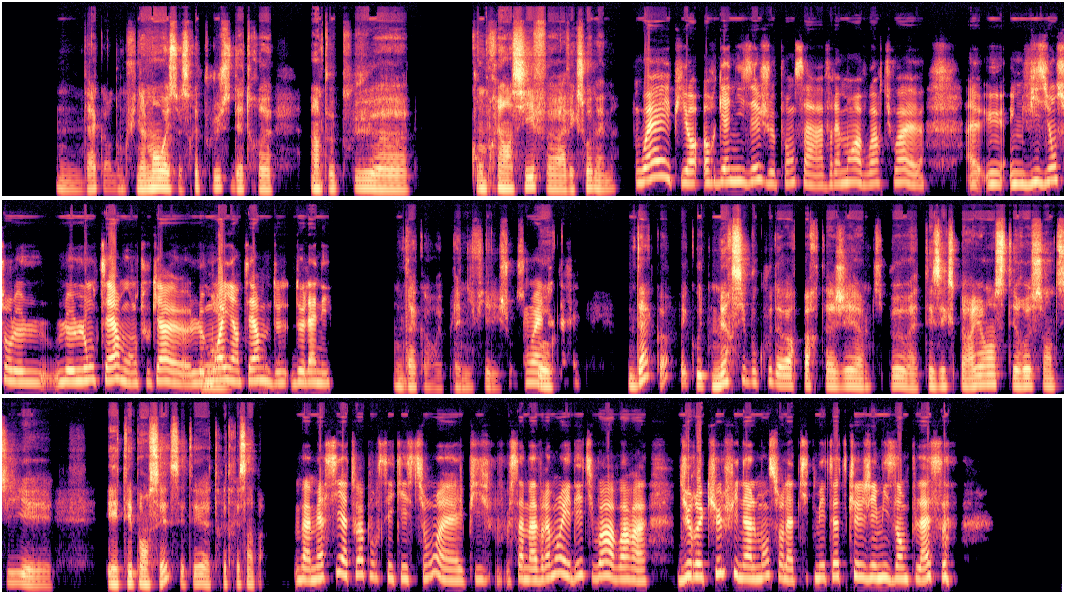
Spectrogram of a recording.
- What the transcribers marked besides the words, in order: other background noise; laughing while speaking: "place"
- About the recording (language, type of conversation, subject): French, podcast, Comment trouver un bon équilibre entre le travail et la vie de famille ?
- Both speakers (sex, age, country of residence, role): female, 45-49, France, guest; male, 40-44, France, host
